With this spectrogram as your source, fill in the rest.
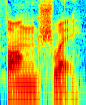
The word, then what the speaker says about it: feng shui: If it's Mandarin that we're speaking, Chuck, yeah, we should say funue. Funue. Fun. I guess I usually say it in Mandarin. Funue.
